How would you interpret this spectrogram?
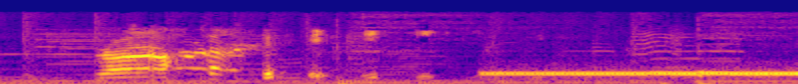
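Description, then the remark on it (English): Garbled, voice-like electronic sounds and a few short beeps from a phone line as a caller who was accidentally hung up on is called back, then a steady, unbroken dial tone hums loudly through the final seconds. “Hang on, my bad. Let me call him back in.”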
